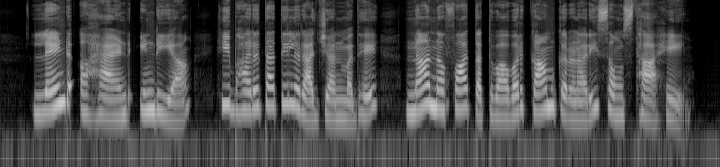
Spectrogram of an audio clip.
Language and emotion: Marathi, neutral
